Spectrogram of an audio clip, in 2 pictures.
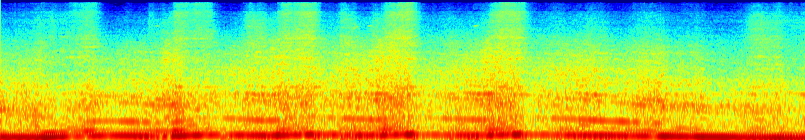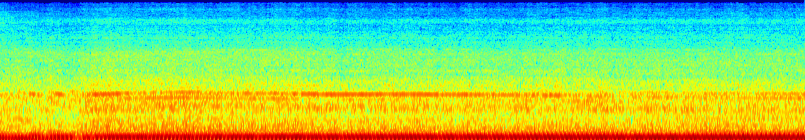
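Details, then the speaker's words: Honda Civic after crank-no-start fixed by resetting a hidden under-dash kill switch that cut fuel pump voltage: engine revs up and down smoothly several times, then settles to a steady, even idle with no knocks or misfires. "oh well at the end of the day I'm happy because I have a running car now"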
